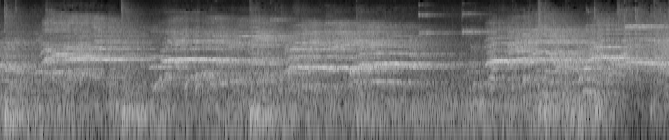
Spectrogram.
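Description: Young girls shout and cheer loudly in an echoing gym.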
